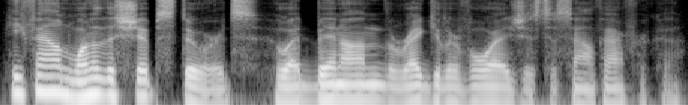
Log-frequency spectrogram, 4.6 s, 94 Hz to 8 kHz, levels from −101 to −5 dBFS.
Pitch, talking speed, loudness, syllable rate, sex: 105 Hz, 220 wpm, -19 LUFS, 5.5 syllables/s, male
